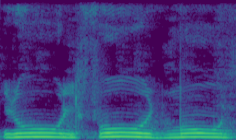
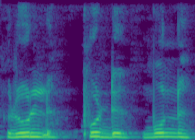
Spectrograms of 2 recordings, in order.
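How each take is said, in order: First: रूल, फूड, मून with a long drawn-out oo; corrected demo of रूल, फूड, मून, vowels held long. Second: रूल, फूड, मून with the oo cut short to u; mispronounced demo of रूल, फूड, मून with short vowels; wrong short vowel. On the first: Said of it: "नहीं". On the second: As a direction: say रूल, फूड, मून as rul, phud, mun. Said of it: "हम ऐसा तो नहीं बोलेंगे". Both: Shown as a demonstration.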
